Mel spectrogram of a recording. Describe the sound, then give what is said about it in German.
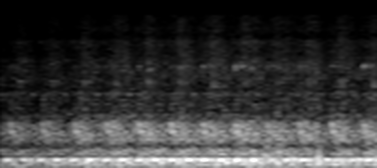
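A bus engine idles with a steady, low droning rumble and a faint higher whine on top, holding an even, unbroken level for the whole stretch with no voices. “Das ist natürlich Geschmackssache, aber besser als das?”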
